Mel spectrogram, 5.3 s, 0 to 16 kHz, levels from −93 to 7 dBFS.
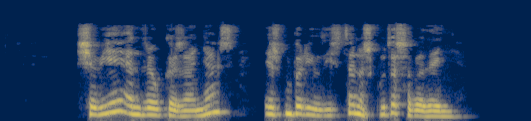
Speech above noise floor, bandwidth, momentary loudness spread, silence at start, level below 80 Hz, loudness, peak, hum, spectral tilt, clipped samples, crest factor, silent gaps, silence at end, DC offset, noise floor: over 76 dB; 7.6 kHz; 6 LU; 0.8 s; -54 dBFS; -15 LUFS; -2 dBFS; none; -5.5 dB/octave; under 0.1%; 14 dB; none; 0.7 s; under 0.1%; under -90 dBFS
